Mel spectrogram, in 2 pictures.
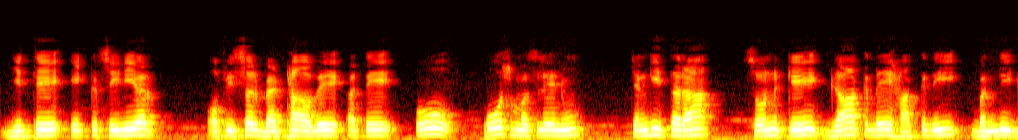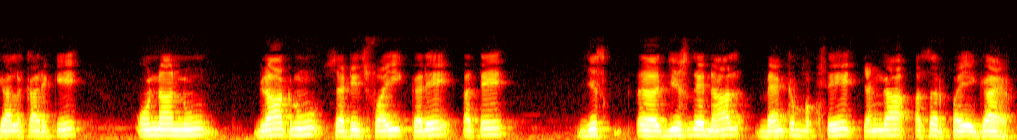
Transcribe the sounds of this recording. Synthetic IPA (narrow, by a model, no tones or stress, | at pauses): d͡ʒɪt̪ʰːeːɪksiːnijəɾ | ɔ̰ːpʰiːsəɾbɛːʈʰaːɦoʋeːət̪eː | oː | ʊsməsleːnũː | t͡ʃəŋɡiːt̪əɾãː | sʊnkeːɡɾaːkd̪eːɦəkd̪iːbənd̪iːɡəlkəɾkeː | ʊnãːnũː | ɡɾaːknũːsɛːʈɪspʰaːiːkəɾeːət̪eː | d͡ʒɪsd͡ʒɪsd̪eːnaːlbɛ̃ːŋkt̪eːt͡ʃəŋɡaːəsəɾpəeːɡaːeː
